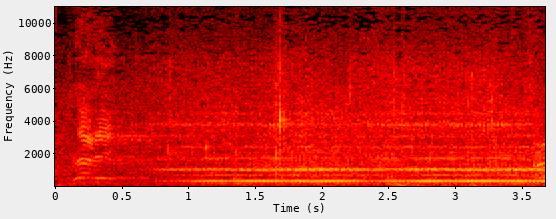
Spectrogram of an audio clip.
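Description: A lift hums steadily as it rises.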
